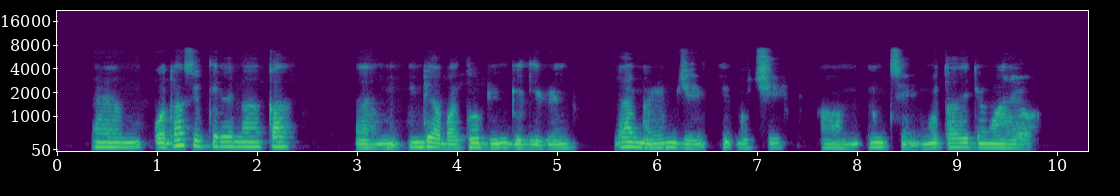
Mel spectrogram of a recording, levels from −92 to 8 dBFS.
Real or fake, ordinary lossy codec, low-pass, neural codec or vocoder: fake; Opus, 64 kbps; 7.2 kHz; codec, 32 kHz, 1.9 kbps, SNAC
